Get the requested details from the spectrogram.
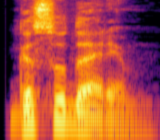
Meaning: instrumental singular of госуда́рь (gosudárʹ)
- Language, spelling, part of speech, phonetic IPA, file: Russian, государем, noun, [ɡəsʊˈdarʲɪm], Ru-государем.ogg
